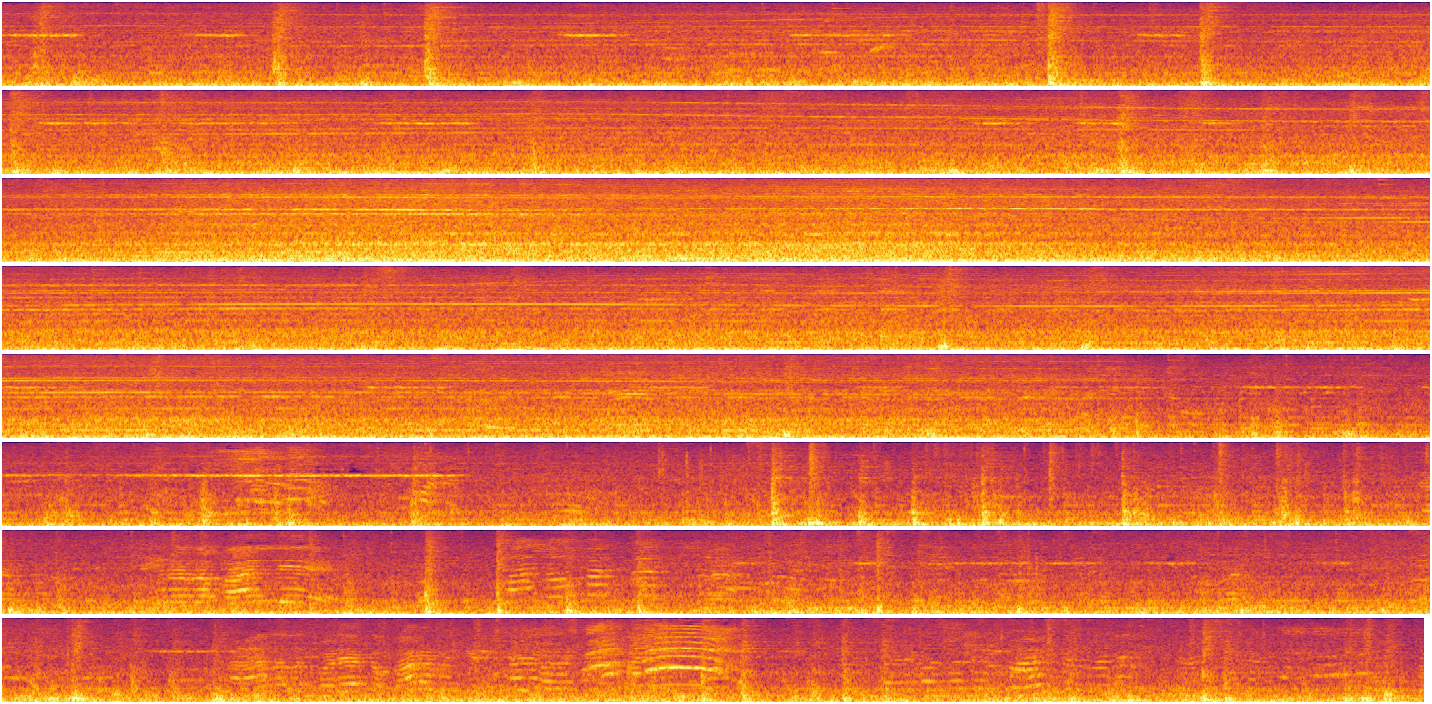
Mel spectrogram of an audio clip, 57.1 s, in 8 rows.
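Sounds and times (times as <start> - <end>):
high wheel squeal: 0.0 - 38.0, 46.4 - 54.1
train wheels rumbling on rail: 0.0 - 57.0.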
